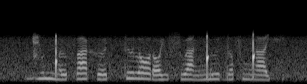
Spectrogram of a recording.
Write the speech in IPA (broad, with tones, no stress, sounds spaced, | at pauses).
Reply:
d͡ʑ u˦ ŋ͡ǃ ɵ˩˧˩ f a˦ x ɵ˩˧˩ tː ɯ˦ l ɔ˩˧˩ ɾ ɔ˧˩ j sʷ a˧˩ ŋ͡ǃ ɯ˧˩ d ʌ˦ f ŋ͡ǃ a˧˩ ç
